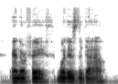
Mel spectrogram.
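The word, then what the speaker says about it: Tao: It's the Dao. It's spelled T AO. Uh the the Dao De Cheng, but it's it's not with a D. It's with a T, but it's pronounced as D.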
